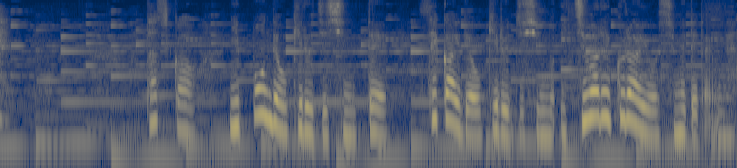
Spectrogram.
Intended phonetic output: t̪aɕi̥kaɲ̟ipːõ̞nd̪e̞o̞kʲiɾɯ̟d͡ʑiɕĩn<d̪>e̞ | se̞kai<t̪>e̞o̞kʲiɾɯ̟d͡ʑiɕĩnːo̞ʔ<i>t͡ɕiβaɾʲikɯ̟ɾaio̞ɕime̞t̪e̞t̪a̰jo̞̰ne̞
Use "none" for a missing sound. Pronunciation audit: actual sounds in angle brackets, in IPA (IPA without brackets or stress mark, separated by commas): t̪, d̪, i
